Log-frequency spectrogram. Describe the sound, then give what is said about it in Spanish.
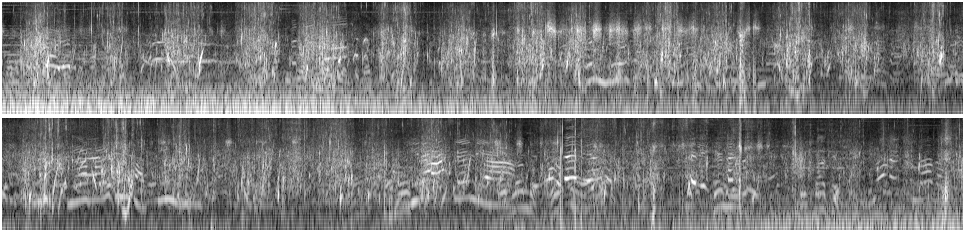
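Water splashing at a lagoon in continuous, rhythmic splashes and sloshes that sound like paddling, with people talking throughout. “estoy grabando el sonido del agua.”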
